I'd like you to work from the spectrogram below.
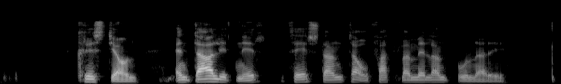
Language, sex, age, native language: Icelandic, male, 40-49, German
